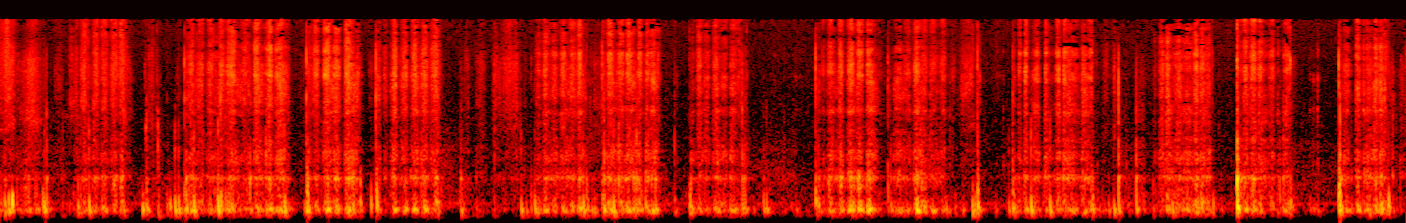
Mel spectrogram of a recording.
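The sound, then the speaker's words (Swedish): Pen scratching on paper as someone writes a note in a secondhand shop, a faint run of many short, dry strokes in uneven bursts with brief pauses between them. “Vänta, jag ska bara skriva klart här.”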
